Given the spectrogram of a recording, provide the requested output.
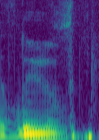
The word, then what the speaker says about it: Louvre: We're going to see the Louvre. Why does it have an R in it, but you can't pronounce the R? – Because it's French.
